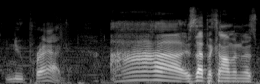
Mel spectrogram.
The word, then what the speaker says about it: New Prague: and it is uh pronounced in not newprog it's pronounced new prague ah is that the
